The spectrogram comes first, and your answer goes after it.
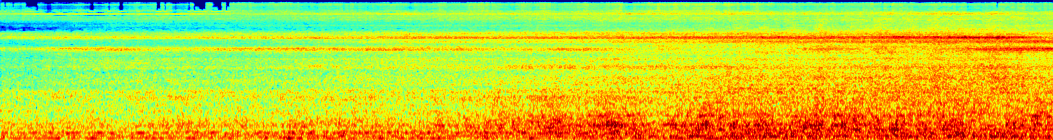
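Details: Train rounding the sharp bend above the tunnel between Waverton and Wollstonecraft stations, North Sydney: loud, sustained high-pitched screech over steady rolling rumble; wheel-on-rail squeal on a tight curve.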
